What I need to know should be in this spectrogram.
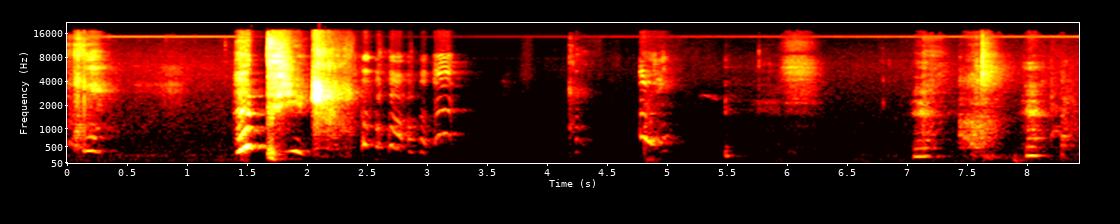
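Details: Early morning after breakfast: a sharp explosive sneeze burst followed by laughter and quieter sounds; sneezing.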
